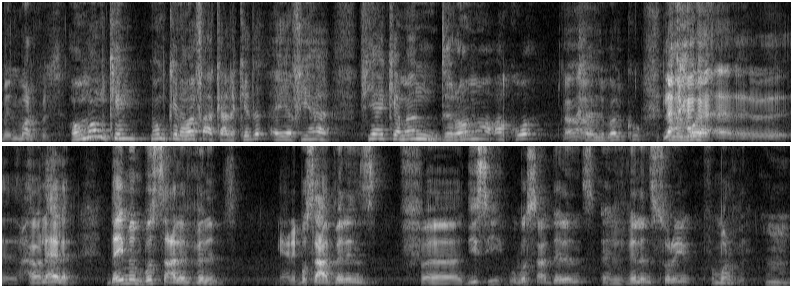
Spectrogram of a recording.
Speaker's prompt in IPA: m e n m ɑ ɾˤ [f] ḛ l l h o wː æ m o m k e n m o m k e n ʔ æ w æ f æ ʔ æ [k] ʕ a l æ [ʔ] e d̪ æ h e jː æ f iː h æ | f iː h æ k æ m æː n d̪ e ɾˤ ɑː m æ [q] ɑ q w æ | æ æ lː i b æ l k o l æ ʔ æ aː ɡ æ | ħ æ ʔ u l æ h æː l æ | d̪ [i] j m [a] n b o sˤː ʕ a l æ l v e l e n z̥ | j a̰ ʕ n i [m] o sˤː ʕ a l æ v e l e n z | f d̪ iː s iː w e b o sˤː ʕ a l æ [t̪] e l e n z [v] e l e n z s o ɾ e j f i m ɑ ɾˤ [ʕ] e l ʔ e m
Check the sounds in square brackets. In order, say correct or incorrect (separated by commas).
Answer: incorrect, correct, incorrect, incorrect, incorrect, incorrect, incorrect, incorrect, correct, incorrect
